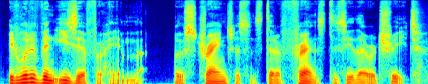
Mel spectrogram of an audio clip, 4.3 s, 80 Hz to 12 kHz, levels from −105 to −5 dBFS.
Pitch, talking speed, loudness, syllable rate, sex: 100 Hz, 225 wpm, -22 LUFS, 5.7 syllables/s, male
